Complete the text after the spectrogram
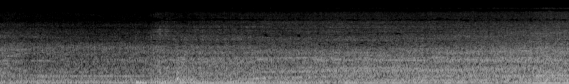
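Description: A diesel engine of a backhoe loader rumbles steadily.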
